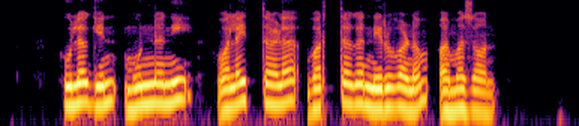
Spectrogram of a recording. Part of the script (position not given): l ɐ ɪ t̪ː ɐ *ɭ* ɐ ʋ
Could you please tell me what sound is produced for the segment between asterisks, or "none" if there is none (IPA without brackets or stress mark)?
ɭ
